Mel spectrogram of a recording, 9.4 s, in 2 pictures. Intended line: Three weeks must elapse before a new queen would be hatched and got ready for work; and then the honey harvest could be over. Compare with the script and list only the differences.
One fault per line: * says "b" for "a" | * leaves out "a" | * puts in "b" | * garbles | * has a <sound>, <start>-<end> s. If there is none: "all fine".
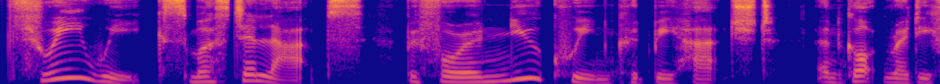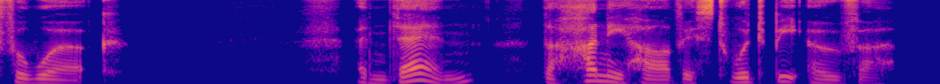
* says "could" for "would"
* says "would" for "could"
